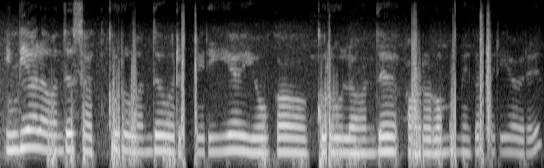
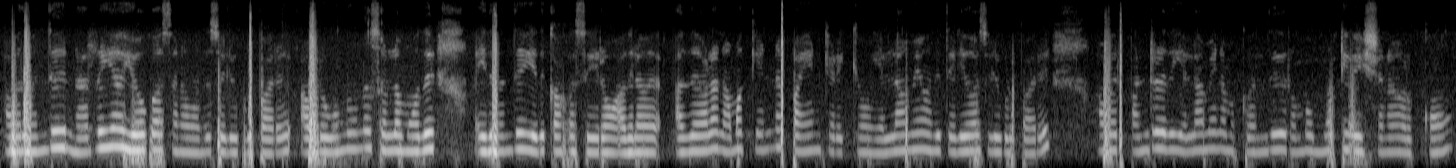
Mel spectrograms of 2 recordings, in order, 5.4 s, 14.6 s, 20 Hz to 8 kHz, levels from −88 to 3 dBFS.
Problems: background sounds at intervals, low volume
